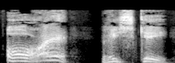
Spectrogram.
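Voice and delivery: high, indignant bellow; bawling. A narrator's reading. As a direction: bawl the words back in outrage. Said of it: "brailla sir Eustace". (braillement indigné)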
